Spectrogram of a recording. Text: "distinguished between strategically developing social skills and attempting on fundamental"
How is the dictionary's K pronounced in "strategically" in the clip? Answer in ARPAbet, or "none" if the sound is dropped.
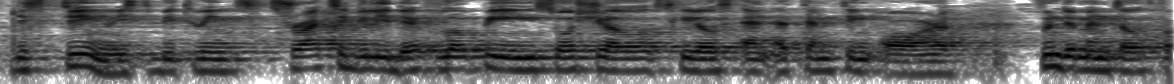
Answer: none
